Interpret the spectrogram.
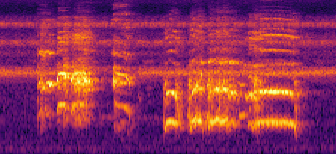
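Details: Roosters crowing at dawn, several rough, harmonic bursts in quick succession, some short and clipped, the final one long and level before dropping off, with a thin steady high tone behind.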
